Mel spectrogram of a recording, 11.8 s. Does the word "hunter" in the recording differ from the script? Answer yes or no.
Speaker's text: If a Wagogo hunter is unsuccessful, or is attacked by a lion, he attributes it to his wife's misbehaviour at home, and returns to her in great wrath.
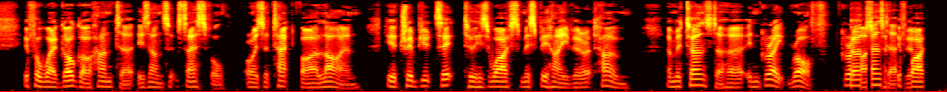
no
